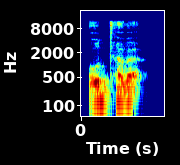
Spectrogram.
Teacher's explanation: in this compound consonant or conjunct consonant, the second letter is aspirated.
